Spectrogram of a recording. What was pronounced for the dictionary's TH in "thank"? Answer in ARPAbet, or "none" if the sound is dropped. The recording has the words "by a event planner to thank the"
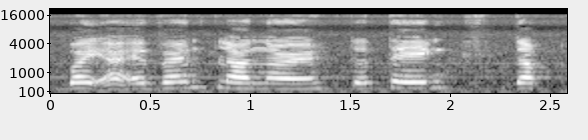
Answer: T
